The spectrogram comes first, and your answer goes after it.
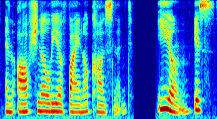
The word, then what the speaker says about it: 이응: 이응 is silent as the initial consonant, but still must be written. And as the final consonant, it is pronounced as 응, like in song.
